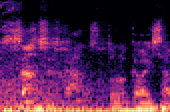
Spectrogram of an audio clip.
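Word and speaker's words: Zaanse Schans: El pueblo se llama Sansesans. Familia, apuntad, o grabad, mejor dicho, porque esto cae al final, en el examen de vuelta a Ámsterdam, cae la pronunciación del primero de los pueblos. Sansesans.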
